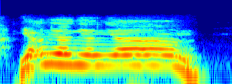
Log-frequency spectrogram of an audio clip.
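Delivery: high, ringing fake Korean-Chinese gibberish; mock Chinese shouting. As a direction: yell crude imitation Chinese syllables. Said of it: "speaking in Korean or speaking in Chinese".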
